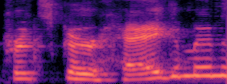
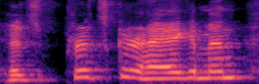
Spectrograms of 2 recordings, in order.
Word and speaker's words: Pritzker Hageman: He is the Chief Marketing Officer at Pritzker Hageman. Is that how you pronounce it? That's exactly right. All right, Pritzker Hageman.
